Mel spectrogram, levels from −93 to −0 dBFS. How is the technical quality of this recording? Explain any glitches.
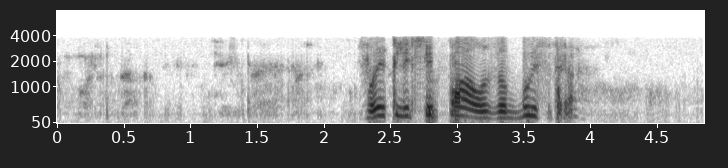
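The recording is degraded by a low-rate phone codec for its whole length, plus one brief burst of damage.

GSM full-rate codec, throughout: a pulse-driven vocal-tract model, consistent with the 13 kbps coder, confines speech to roughly 250 Hz to 3.6 kHz, leaving a plainly buzzy, gravelly roughness.

Lost GSM frames, 2.72 to 3.05 s: short dropouts of about 40 ms at most were filled by repeating the last good frame, giving a brief metallic ring.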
